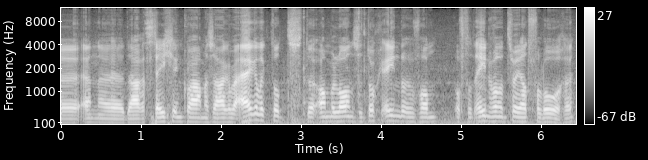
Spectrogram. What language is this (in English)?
Dutch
